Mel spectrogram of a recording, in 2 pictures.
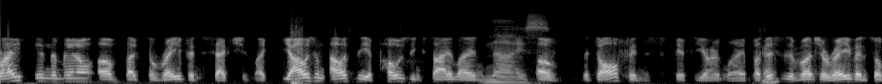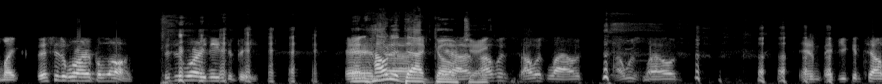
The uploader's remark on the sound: Calls in Live from Miami. Live from Florida.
